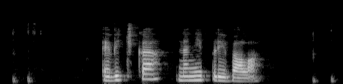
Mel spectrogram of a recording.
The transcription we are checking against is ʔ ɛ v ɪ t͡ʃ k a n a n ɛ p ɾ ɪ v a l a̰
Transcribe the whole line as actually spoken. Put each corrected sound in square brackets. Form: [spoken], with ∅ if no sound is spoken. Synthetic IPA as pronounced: ʔ ɛ v ɪ t͡ʃ k a n a [ɲ] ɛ p [l] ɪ v a l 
